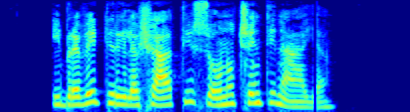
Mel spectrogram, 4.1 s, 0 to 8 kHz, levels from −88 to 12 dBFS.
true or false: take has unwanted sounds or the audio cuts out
true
